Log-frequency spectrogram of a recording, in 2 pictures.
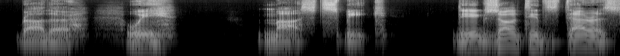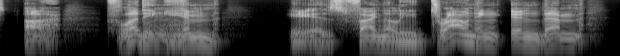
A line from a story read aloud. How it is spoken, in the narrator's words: In a broken voice that reached only Talos, he said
